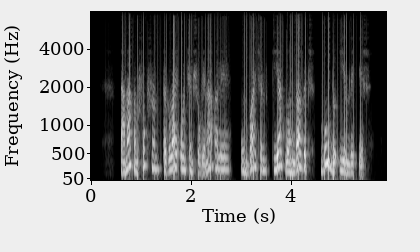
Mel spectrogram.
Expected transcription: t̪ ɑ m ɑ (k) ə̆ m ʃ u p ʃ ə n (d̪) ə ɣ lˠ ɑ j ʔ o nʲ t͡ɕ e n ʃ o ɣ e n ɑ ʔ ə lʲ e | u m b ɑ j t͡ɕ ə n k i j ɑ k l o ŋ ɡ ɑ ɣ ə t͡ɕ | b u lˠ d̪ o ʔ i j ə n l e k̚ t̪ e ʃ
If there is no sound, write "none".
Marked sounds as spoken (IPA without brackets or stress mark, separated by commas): k, t̪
